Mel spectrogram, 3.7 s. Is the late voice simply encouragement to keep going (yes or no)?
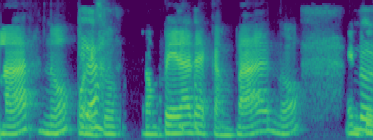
no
